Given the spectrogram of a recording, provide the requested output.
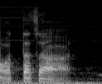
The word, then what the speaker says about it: অত্যাচার: রসে র দিলাম এবং শেষ হসন্ত দিলাম কেন অত্যাচার অত্যাচার শেষে কোন স্বরে ধ্বনি আসতেছে না র উচ্চারণ করতে অত্যাচার চার শুধু চার বলি র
